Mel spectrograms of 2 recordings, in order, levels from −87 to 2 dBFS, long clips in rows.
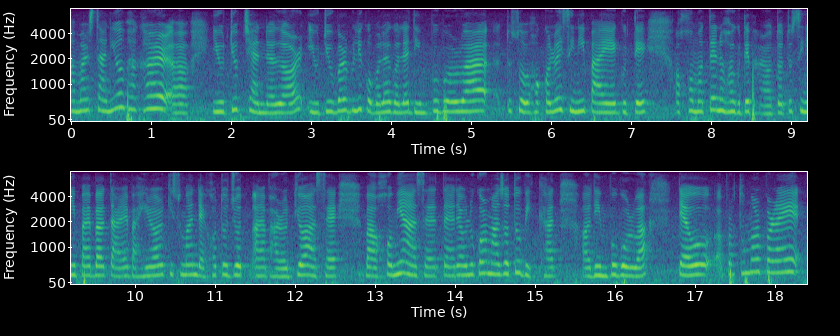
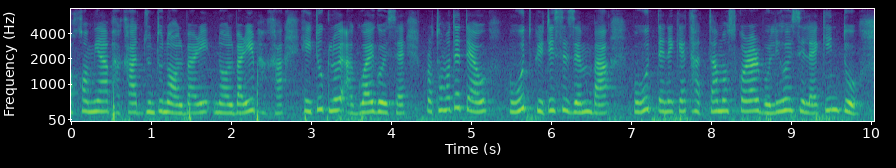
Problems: none marked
